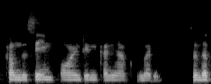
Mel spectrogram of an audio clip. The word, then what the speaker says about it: Kanyakumari: You can see the sunrise and sunset from the same point in Kanyakumar. So the pronunciation is Kanyakumar.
